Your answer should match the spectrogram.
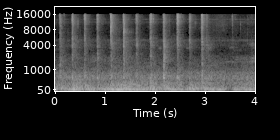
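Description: Knife tip repeatedly pricking a raw pork loin on a wooden cutting board: faint, quick ticks, about three or four a second.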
